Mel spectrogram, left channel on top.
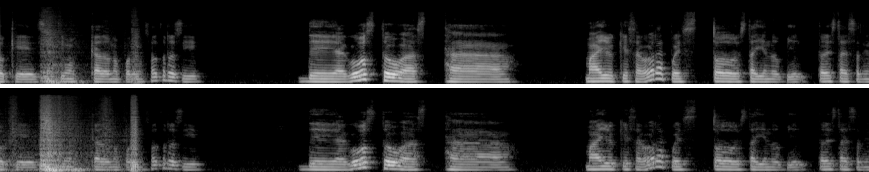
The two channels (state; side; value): quieter; right; 3.1 dB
